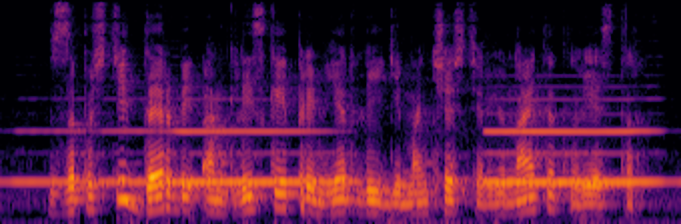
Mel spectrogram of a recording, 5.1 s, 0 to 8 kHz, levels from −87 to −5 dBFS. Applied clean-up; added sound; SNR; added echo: none; Wind instrument, woodwind instrument; 3 dB; none.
